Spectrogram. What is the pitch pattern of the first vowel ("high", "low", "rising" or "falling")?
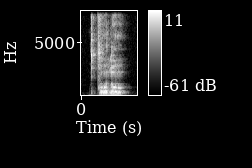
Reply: rising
